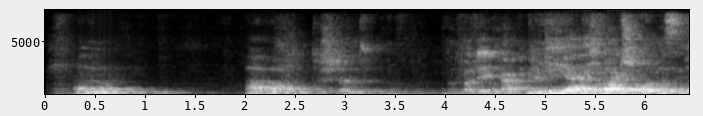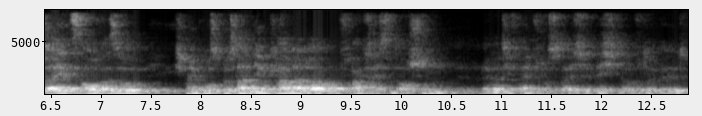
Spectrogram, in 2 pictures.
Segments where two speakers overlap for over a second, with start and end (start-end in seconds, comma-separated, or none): 4.8-6.5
